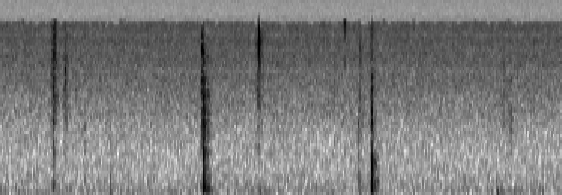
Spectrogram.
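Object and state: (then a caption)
Bar soap being sliced. A metal utility blade slices the rim off a solid, pale yellow, ring-shaped bar of soap held in the hand. Six short, crisp cuts and scrapes rise from near silence at irregular intervals, each a quick, dry, bright click with no ring.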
